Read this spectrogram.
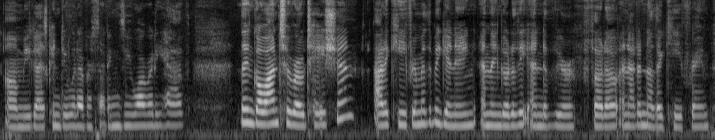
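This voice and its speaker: A young woman talks through a video editing tutorial in a casual, friendly voice, slightly raspy from just waking up. She explains each step plainly, often wrapping up with "so yeah". Her voice is close to the mic and completely dry. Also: medium pitch, no echo. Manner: relaxed, chatty step-by-step instructions with "so yeah" fillers. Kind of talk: casual screen-recorded tutorial voice-over.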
